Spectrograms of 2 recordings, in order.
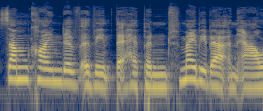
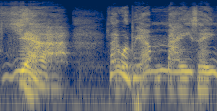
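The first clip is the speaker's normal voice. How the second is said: put-on high, thrilled, excited, pitched-up childlike voice. Retelling how the kids answered their mum's dinner offer: imitating their excited younger selves. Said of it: "We got so excited".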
